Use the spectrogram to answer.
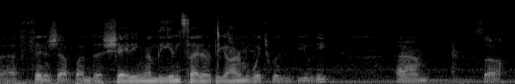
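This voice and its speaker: This man's voice is very deep and low, with a dark, mellow tone. He moves at a fairly quick pace with ordinary pitch variation. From Germany. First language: German. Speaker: tattoo client, medical professional. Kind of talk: casual chat.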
